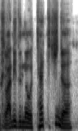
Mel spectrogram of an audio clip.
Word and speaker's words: Takeshita: Well, where is Tekashita? I can't say his name today. No, the Takeshita. Yeah, there you go. I'm saying it over here. Takeshita.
